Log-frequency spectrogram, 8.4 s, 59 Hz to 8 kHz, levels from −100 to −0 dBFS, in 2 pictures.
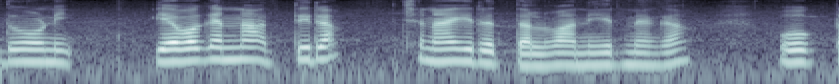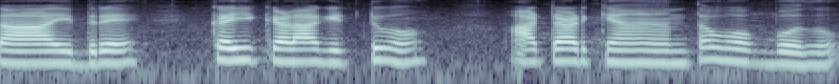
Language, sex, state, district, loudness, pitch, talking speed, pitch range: Kannada, female, Karnataka, Raichur, -17 LUFS, 215 Hz, 80 wpm, 205-230 Hz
